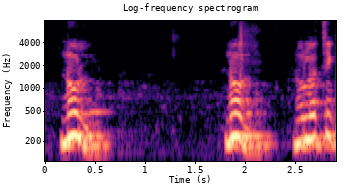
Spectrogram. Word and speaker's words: null: English ছিল 0, সেটা হয়ে যাবে কি ডয়েচে নুল।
